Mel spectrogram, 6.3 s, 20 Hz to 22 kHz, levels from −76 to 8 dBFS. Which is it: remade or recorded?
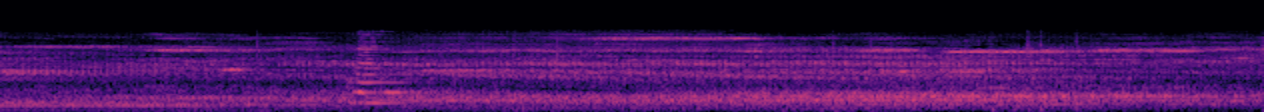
recorded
